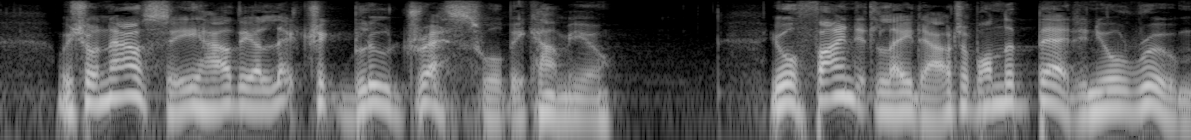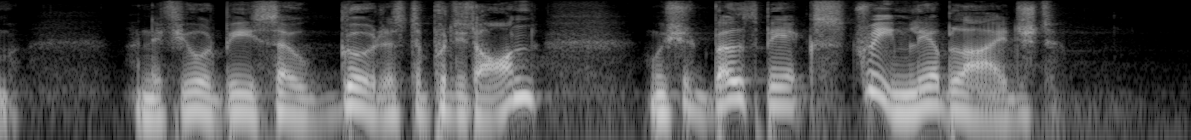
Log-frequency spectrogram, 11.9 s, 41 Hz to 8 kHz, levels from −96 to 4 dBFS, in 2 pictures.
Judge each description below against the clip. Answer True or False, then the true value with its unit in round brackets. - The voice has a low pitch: True (125 Hz)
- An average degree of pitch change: False (6.4 semitones)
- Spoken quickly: True (210 wpm)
